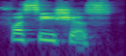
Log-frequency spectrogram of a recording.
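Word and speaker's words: facetious: यहाँ पर FACE देखकर आप फेस नहीं पढ़ना है, इसको फसी याद रखना है, FACEC फसी, और TIOUS को शस, फसीशस, फसीशस।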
